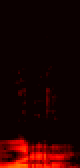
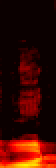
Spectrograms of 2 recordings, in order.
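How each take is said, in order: First: It is said in a Pennsylvania local accent. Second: It is said in a standard American accent. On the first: "how Pennsylvanians pronounce water" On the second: "I say water"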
